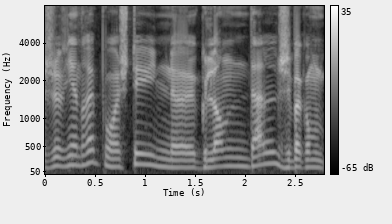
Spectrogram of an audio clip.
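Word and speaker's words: Glendale: Euh je viendrai pour acheter une Glandale. Je sais pas comment on prononce. Glandale. C'est bien ça. Glendal.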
